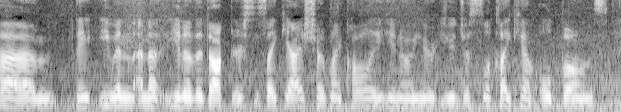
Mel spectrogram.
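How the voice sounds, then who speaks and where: This woman has an American accent. She talks at a fairly high pitch. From central California. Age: 40s. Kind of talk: casual talk to camera. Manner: hesitant.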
